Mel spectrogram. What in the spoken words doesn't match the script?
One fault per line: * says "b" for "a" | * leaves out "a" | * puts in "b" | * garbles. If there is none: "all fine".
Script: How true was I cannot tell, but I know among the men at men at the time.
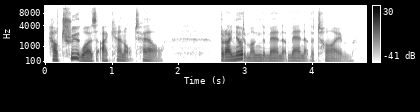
all fine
